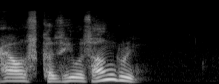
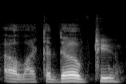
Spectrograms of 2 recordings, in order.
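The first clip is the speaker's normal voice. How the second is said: usual speaking voice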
